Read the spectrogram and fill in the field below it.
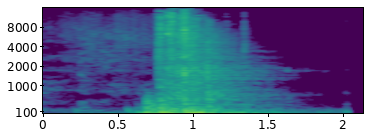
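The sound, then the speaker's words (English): A door slams shut with one heavy, booming impact that rattles briefly and fades, followed by a faint click. No voices are heard. “So we're slamming I think... this one. We'll slam this yeah. one.”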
